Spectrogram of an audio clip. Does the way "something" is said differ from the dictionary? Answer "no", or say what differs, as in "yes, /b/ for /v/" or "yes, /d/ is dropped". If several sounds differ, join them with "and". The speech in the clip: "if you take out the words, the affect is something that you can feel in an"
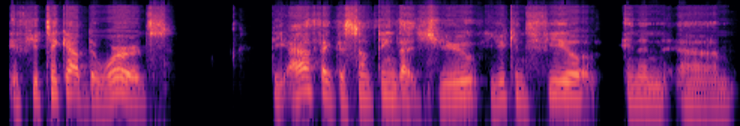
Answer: no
